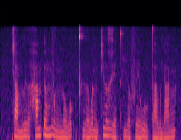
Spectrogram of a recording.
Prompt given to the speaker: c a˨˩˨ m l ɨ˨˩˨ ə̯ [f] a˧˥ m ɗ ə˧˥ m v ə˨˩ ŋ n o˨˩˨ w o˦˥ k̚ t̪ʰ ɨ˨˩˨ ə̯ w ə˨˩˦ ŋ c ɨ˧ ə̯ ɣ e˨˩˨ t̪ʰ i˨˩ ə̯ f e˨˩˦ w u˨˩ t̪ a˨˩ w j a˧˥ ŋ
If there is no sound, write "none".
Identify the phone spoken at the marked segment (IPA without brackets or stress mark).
h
